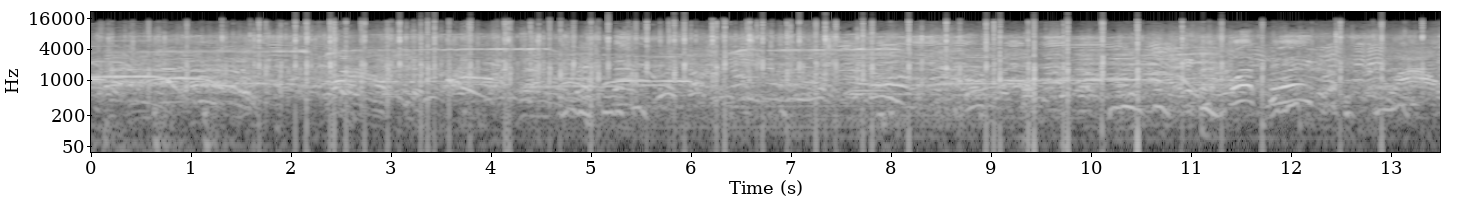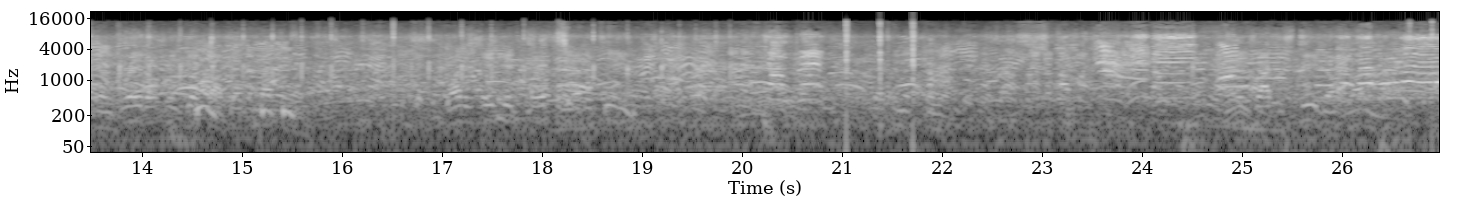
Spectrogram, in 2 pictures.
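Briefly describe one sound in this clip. A man close by shouts and cheers.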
